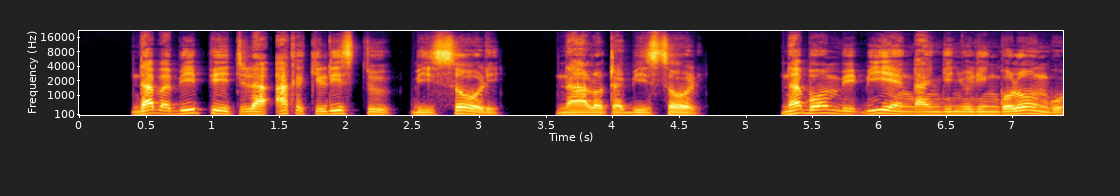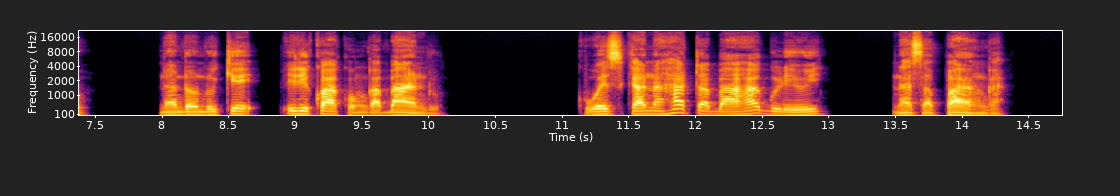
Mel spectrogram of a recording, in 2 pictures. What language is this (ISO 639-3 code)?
mgv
